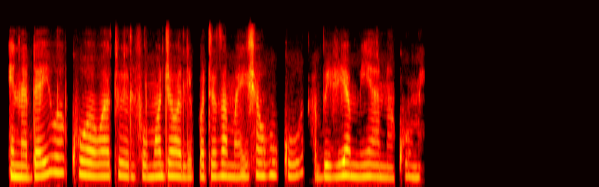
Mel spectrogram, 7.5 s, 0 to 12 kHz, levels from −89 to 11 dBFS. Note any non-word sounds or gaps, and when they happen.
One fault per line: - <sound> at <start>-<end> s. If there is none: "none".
none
